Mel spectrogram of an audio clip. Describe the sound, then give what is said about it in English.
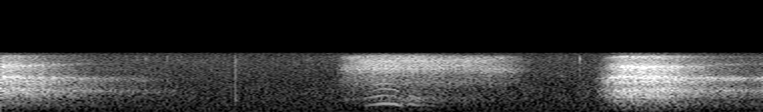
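A deep breath in during a guided meditation comes as a long, airy inhale that swells loudly near the end, after a softer voiced passage. “With a big breath in”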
